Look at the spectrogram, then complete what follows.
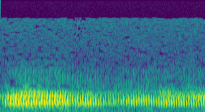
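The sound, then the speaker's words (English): A small outboard motor on a dugout canoe heading downstream on a river drones steadily, a low buzzing hum with a faint rhythmic flutter that holds an even, moderately loud level throughout, with no voices. “There, my pack-trained friend negotiated with an Indian boatman who owned a dugout canoe and an outboard motor. Within an hour, I was on my way downstream.”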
